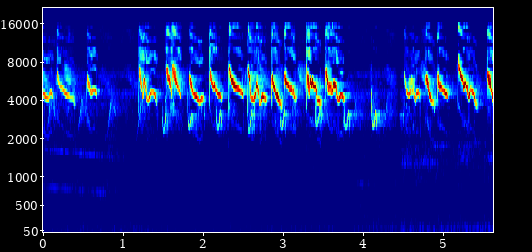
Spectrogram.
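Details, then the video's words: Oriental white-eye singing rapid, high twittering phrases of sweet, wavering notes, about three or four per second, in bursts with brief pauses; background is quiet. "Chim hót hay Vành Khuyên họng vàng đông dương"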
